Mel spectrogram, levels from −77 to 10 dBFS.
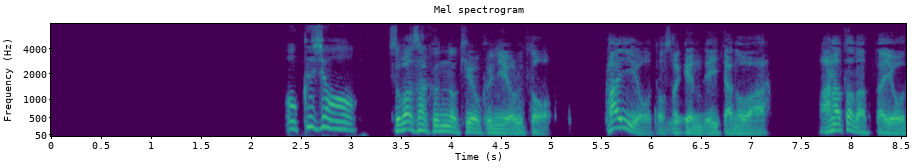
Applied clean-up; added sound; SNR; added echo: neural mask model Resemble Enhance denoiser.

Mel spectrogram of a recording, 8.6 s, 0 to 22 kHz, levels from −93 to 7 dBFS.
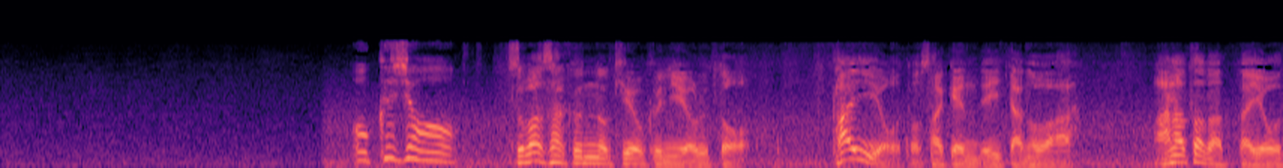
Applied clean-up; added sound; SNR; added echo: none; none; none; none.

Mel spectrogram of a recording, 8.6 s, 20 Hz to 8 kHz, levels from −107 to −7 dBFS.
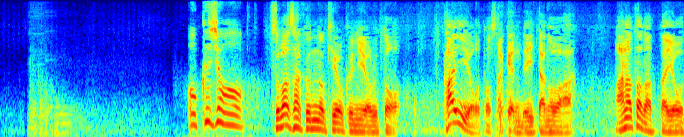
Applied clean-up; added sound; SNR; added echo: neural separator model SepFormer DNS4.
